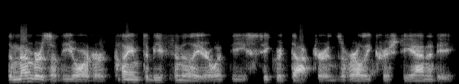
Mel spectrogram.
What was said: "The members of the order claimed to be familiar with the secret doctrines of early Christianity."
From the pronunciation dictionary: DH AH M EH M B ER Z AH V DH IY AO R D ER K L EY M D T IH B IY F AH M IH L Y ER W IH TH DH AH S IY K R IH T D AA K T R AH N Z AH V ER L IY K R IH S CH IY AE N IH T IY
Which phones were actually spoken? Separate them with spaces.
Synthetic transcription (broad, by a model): DH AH M EH M B ER Z AH V DH IY AO R D ER K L EY M T IH B IY F AH M IH L Y ER W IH DH AH S IY K R IH T D AA K T R AH N Z AH V ER L IY K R IH S CH IY AE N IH T IY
